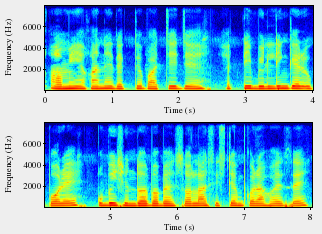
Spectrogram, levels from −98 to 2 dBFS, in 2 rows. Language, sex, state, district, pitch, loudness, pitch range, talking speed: Bengali, female, Assam, Hailakandi, 195 Hz, -17 LUFS, 190-200 Hz, 105 wpm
